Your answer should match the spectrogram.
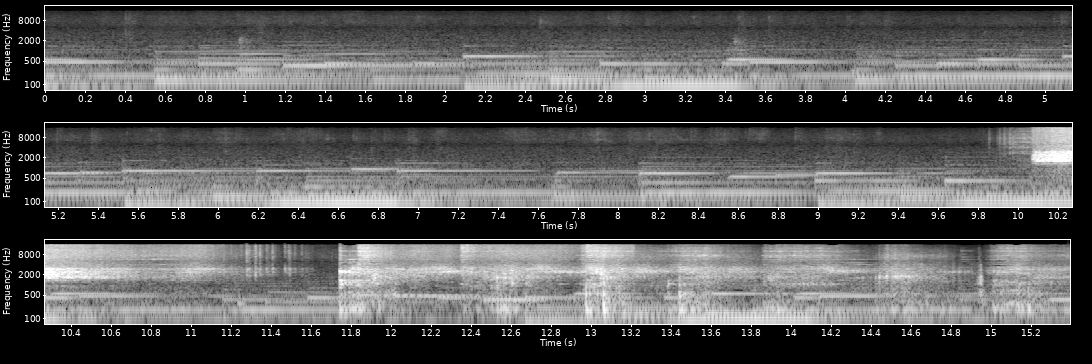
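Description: Soft instrumental background music. About ten seconds in, a loud rattling rush of dry mung beans, then a metal spatula scraping and stirring the beans around a wok.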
